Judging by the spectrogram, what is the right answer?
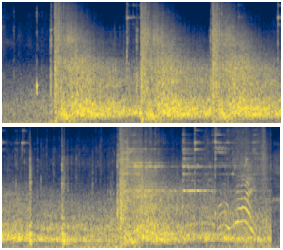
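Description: Gunfire at an open-air gun range: several sharp, loud shots ringing out at irregular intervals, each with a trailing metallic ring, with faint voices in the background.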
